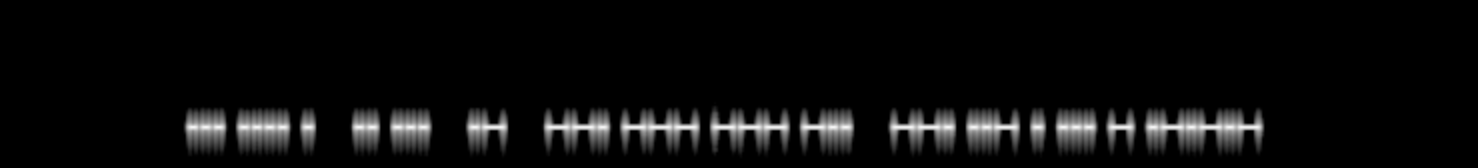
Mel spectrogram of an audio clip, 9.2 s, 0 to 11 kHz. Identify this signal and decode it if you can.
Morse code, heard as a keyed tone, about 30 wpm, 700 Hz. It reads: SHE IS A GOOD GUEST.
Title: Sentences from Top 1600 Words 30wpm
